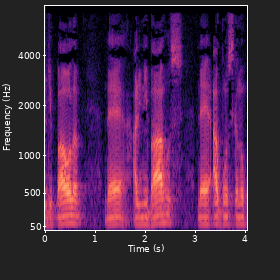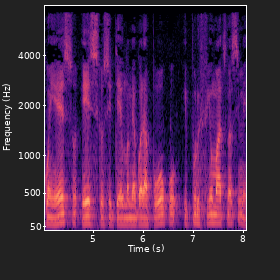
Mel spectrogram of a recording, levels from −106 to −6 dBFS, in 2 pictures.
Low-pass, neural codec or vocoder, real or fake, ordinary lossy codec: 7.2 kHz; none; real; MP3, 32 kbps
